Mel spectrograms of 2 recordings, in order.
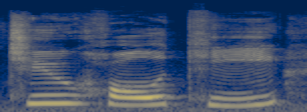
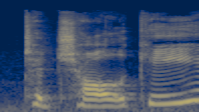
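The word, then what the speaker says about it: Tucholke: So it is pronounced as Tucholsky, not Tucholsky, how most of the people would read it, and I was reading it like that myself when I was reviewing Winged Poppy Midnight.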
